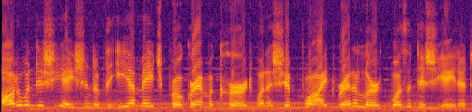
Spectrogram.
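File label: auto initiation EMH, computer voice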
